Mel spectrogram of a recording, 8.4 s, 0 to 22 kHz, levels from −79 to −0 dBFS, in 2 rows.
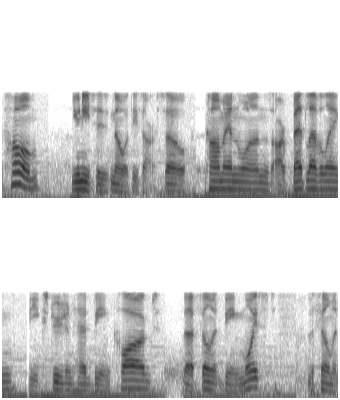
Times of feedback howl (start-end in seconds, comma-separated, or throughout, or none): none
